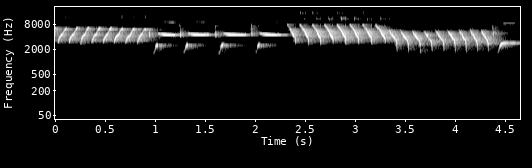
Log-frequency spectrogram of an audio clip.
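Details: Canary singing, meant to train young canaries: a fast high trill, then a run of paired notes each with a low rising slur, then a loud buzzing rolled trill, ending on a lower upward note.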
